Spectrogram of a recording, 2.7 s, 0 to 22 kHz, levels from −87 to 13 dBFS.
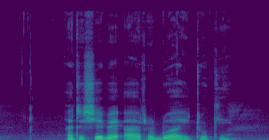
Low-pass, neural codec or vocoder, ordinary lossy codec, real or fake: none; none; none; real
